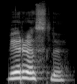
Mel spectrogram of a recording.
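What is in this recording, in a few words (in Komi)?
"верӧслы", Komi, female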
